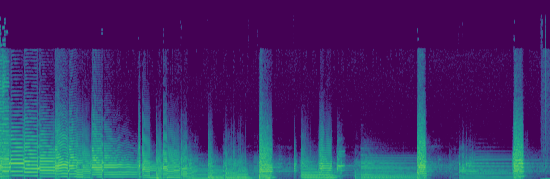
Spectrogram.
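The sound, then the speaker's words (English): Electric guitar pickups push the front of an amp into natural overdrive with no pedals or boost. A quick tumbling run of gritty notes gives way to sustained distorted chords struck hard with sharp accents and ringing decays. “There's no guitar pedals, there's no boost, there's nothing. It's just the sound of the pickups pushing the front of the amp.”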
